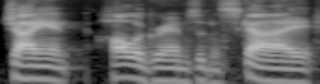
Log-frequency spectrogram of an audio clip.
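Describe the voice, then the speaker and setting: A man's voice: lowish voice, fairly even intonation, measured pace, muffled recording. A man hosting a podcast, chatting casually about movies with jokey, teasing banter. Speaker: podcast host.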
